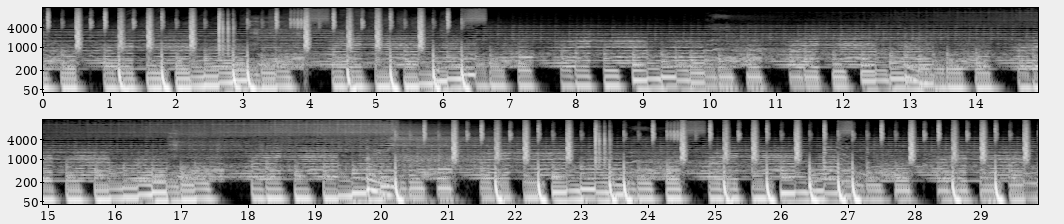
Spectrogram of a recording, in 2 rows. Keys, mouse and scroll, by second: 0.7 Tab, 1.6 click, 4.5 click, 8.4-10.0 drag, 10.0-10.7 scroll up 3, 11.7 scroll down 1, 13.1 alt+e, 22.6-23.3 scroll down 3, 23.3 Tab, 24.3 click, 24.9 click, 25.3-28.4 middle drag.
